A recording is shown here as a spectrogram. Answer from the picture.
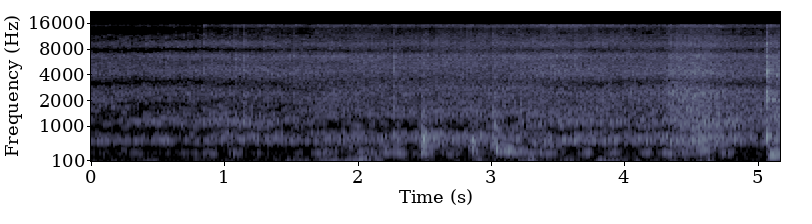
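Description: Chili paste sizzling in a wok as boiled eggs are turned through it with a metal spatula, with a few light clicks of the spatula against the pan.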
